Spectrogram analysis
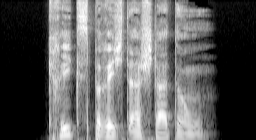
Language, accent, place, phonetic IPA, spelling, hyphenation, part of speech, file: German, Germany, Berlin, [ˈkʁiːksbəˌʁɪçtʔɛɐ̯ˌʃtatʊŋ], Kriegsberichterstattung, Kriegs‧be‧richt‧er‧stat‧tung, noun, De-Kriegsberichterstattung.ogg
- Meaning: war coverage, war reporting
